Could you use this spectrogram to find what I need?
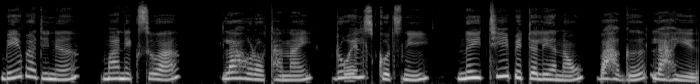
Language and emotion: Bodo, neutral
